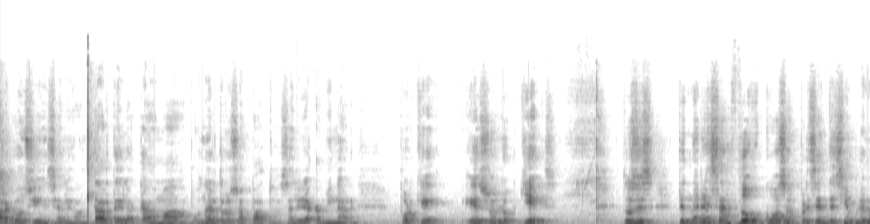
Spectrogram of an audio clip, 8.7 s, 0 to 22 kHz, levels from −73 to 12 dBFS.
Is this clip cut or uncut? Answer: cut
